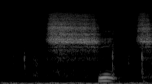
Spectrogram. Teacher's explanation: the Q sound we actually pronounce as chi sound instead of k sound. We don't pronounce k sound, we pronounce chi sound.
